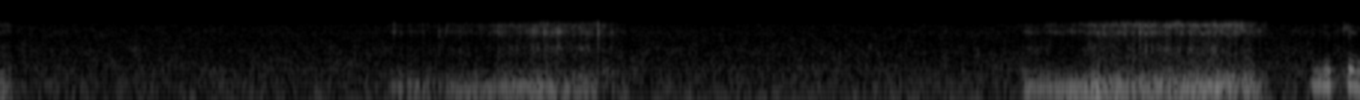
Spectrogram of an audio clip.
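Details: Person snoring while asleep on the couch: two low, rattling snores about four seconds apart, with quiet breathing between and faint room hum; snoring.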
